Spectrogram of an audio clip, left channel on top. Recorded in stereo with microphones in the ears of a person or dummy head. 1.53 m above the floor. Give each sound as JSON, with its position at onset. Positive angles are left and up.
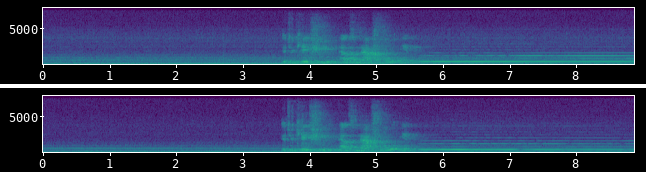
{"t": 0.0, "sound": "an engine running", "side_deg": 60, "distance_m": 3.5}
{"t": 3.6, "sound": "a man speaking", "side_deg": -75, "distance_m": 4.5}
{"t": 5.6, "sound": "a flute", "side_deg": -65, "distance_m": 8.0}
